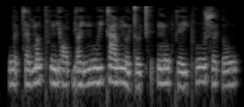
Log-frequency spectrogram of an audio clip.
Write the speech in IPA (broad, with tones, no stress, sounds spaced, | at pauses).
w ɵ˨ t̚ t͡s ɐ˨ w m ɐ˥ w pʰ ɪ˨ ŋ j ɔː˨ p̚ j ɐ˨˧ j m uː˥ j k aː˥ w n̪ ɵ˨˩ ɥ t̪ ɵ˧ ɥ t̪ʰ ɪ˥ k̚ m o˥ w k e˨ j pʰ uː˥ s ɵ˧ t̚ o˥ w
